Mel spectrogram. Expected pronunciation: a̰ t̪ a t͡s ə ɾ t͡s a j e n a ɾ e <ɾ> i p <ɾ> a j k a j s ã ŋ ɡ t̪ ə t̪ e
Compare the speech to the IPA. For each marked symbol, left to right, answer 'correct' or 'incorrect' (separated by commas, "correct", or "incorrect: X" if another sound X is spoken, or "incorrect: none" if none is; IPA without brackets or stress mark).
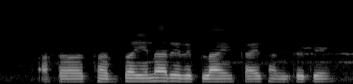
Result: correct, incorrect: l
